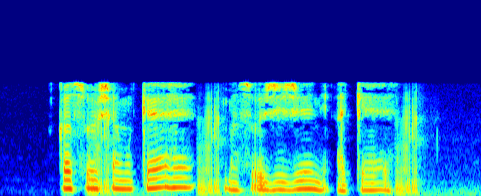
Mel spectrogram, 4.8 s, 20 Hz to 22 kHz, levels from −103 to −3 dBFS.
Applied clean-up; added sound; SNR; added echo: none; Fart; 12 dB; none.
